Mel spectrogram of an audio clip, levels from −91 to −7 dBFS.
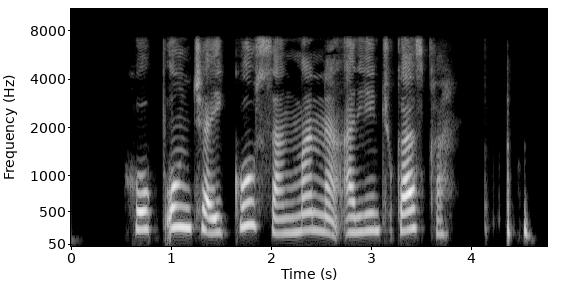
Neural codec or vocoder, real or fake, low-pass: codec, 16 kHz, 2 kbps, X-Codec, WavLM features, trained on Multilingual LibriSpeech; fake; 7.2 kHz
